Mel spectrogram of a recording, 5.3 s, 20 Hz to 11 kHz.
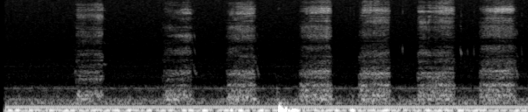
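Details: Wild barn owl pair courting in a monitored nest box, the male preening then mating with the female; seven short breathy hissing bursts roughly every 0.7 seconds, one soft thump midway, over a steady low electrical hum.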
